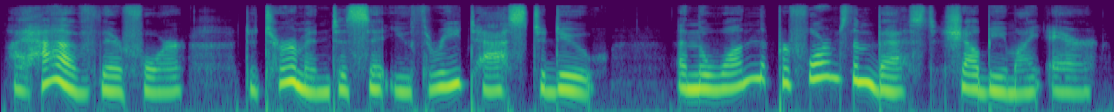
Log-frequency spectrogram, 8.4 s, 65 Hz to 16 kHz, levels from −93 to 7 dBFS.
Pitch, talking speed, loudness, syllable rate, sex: 215 Hz, 160 wpm, -18 LUFS, 4.3 syllables/s, female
